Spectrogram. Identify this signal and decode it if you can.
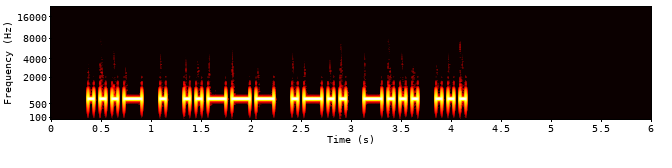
Morse code, heard as a keyed tone, about 20 wpm, 700 Hz. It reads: VE2LBS
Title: DXCC-100 Call Signs - 6 Characters - Repeated 2x - 20wpm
